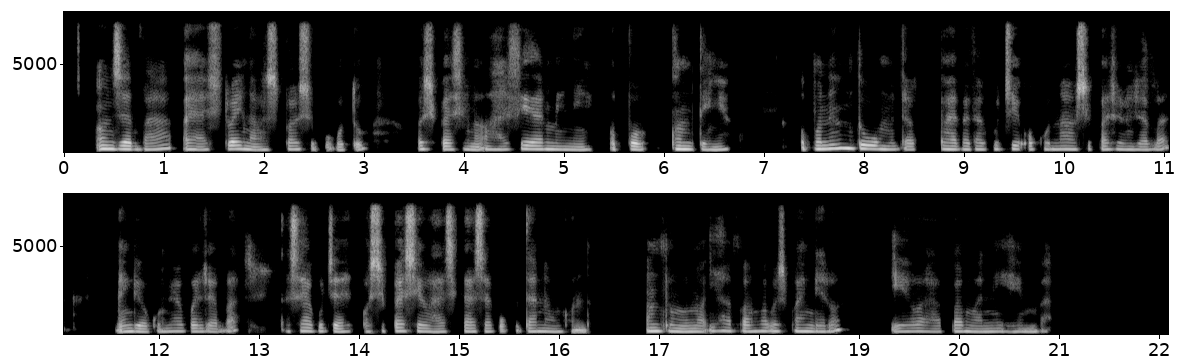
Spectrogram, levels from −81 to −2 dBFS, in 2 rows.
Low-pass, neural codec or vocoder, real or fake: 7.2 kHz; codec, 24 kHz, 1.2 kbps, DualCodec; fake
